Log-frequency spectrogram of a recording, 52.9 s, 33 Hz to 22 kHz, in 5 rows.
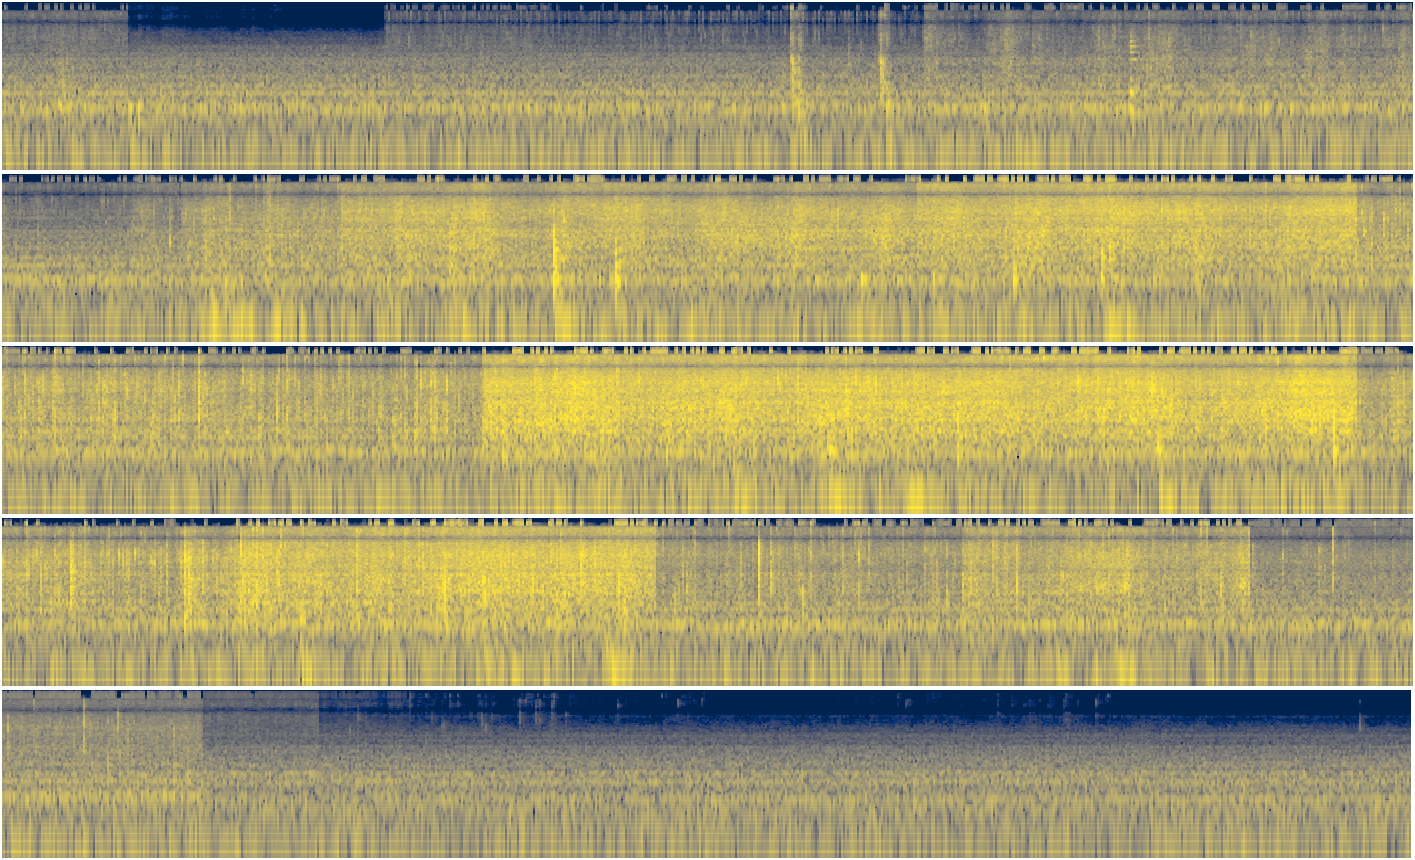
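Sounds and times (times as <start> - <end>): sausage sizzling in a pan: 2.9 - 44.4.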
